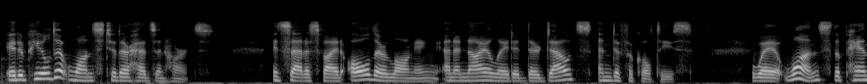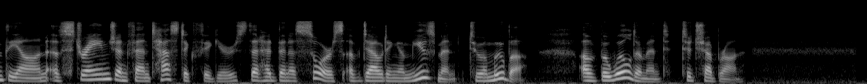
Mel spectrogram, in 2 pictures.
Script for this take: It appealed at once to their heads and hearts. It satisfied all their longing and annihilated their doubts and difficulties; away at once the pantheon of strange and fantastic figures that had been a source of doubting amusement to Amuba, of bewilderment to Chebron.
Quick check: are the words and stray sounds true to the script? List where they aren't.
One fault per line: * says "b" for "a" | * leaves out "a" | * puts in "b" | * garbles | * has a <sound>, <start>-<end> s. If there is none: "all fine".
all fine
